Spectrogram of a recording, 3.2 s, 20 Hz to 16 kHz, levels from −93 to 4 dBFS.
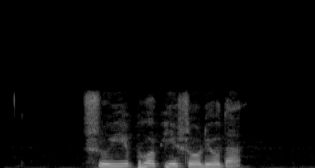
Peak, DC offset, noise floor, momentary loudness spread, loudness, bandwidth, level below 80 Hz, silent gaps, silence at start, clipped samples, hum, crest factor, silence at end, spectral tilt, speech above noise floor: -24 dBFS; under 0.1%; -82 dBFS; 11 LU; -38 LUFS; 7.4 kHz; -58 dBFS; none; 0.85 s; under 0.1%; none; 16 dB; 0.75 s; -6 dB/octave; 45 dB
